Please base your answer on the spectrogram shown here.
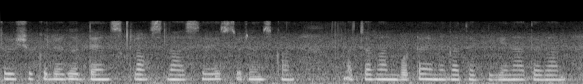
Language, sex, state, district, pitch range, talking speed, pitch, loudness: Nagamese, female, Nagaland, Dimapur, 220-245 Hz, 175 wpm, 230 Hz, -16 LUFS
